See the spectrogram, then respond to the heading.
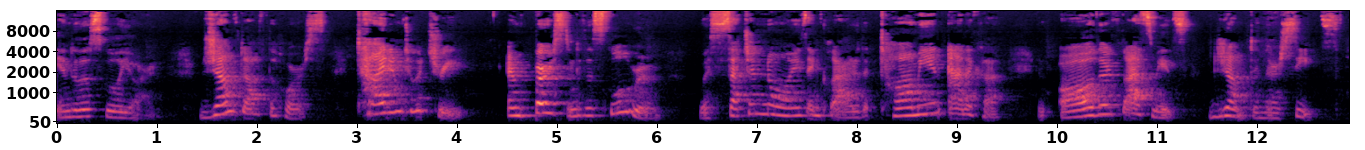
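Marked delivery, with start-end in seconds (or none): none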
